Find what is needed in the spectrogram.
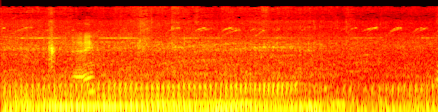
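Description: A motor engine running steadily at an even pitch, fading out a little after three seconds in.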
